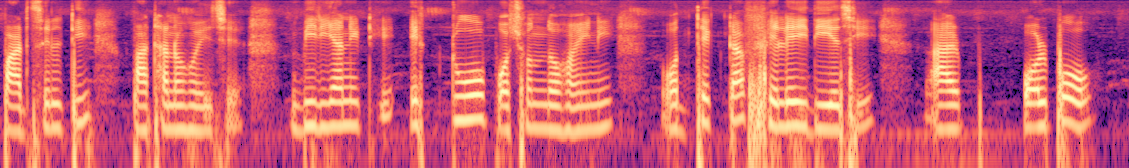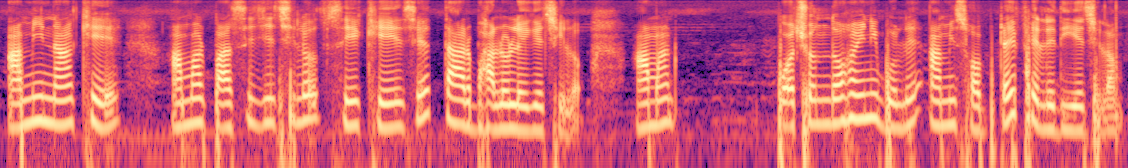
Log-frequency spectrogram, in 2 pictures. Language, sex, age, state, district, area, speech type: Bengali, female, 60+, West Bengal, Jhargram, rural, spontaneous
